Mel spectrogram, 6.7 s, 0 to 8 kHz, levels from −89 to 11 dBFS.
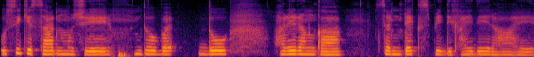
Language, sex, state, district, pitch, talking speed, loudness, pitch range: Hindi, female, Arunachal Pradesh, Papum Pare, 170 Hz, 135 wpm, -18 LUFS, 160-175 Hz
